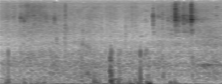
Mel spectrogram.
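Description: Several dull knocks and thumps, about five in two seconds: a handheld microphone being handled and a man getting up out of a leather armchair.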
